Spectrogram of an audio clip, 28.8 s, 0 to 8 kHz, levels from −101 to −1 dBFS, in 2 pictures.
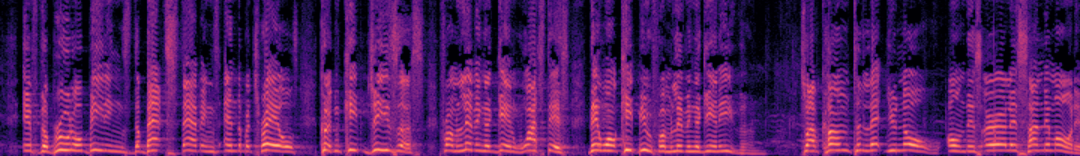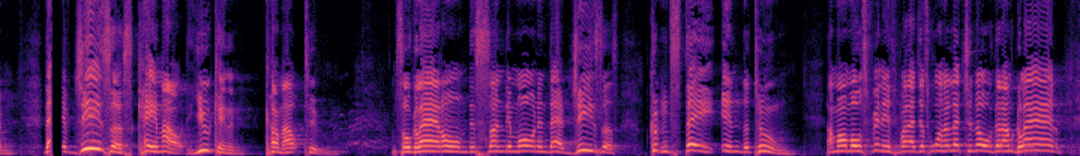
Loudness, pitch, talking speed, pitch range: -27 LUFS, 270 Hz, 155 wpm, 245-295 Hz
